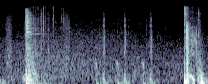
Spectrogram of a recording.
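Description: A wooden crate smashes apart under a heavy club blow.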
